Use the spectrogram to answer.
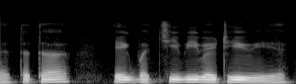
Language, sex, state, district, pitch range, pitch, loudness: Hindi, male, Jharkhand, Ranchi, 100-115 Hz, 110 Hz, -14 LUFS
